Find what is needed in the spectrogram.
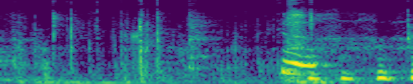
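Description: A cardboard advent calendar being handled: a quick run of light clicks and taps, followed about one and a half seconds in by a young child's short vocal sounds.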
